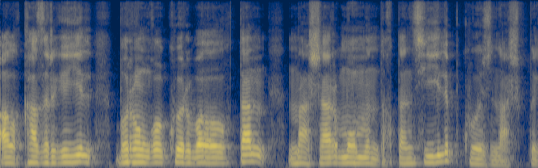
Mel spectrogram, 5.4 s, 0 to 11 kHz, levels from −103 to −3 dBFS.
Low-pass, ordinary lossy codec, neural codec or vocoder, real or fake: none; none; vocoder, 22.05 kHz, 80 mel bands, WaveNeXt; fake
